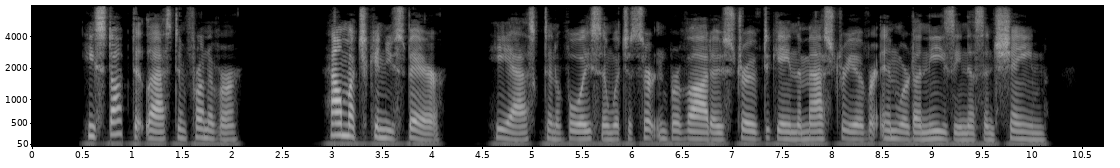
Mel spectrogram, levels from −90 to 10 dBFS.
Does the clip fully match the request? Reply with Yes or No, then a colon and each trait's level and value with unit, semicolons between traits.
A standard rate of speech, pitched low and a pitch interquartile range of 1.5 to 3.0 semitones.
No: average, 185 wpm; medium, 160 Hz; narrow, 2.5 semitones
